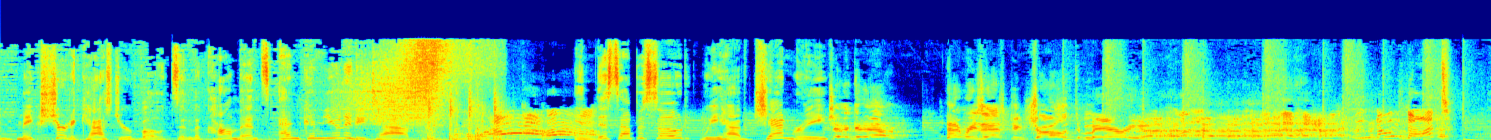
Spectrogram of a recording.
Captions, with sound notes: Make sure to cast your votes in the comments and community tab! [screaming] In this episode, we have Chenry... Check it out, Henry's asking Charlotte to marry him! [laughing] No he's not!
